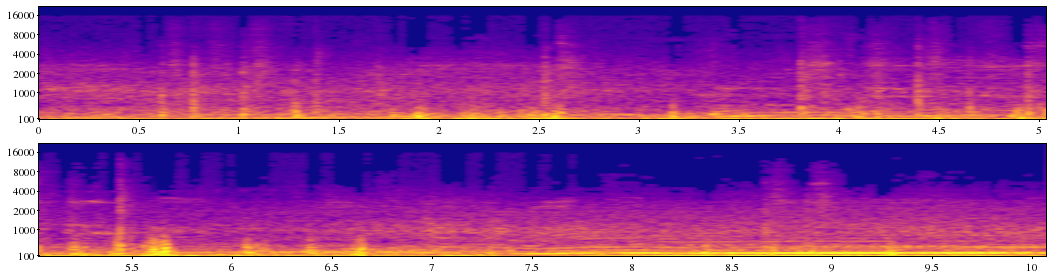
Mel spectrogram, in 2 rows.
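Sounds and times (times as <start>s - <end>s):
steady low rumble: 0.0s - 10.0s
punches thudding on punching bag: 0.6s - 1.5s.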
